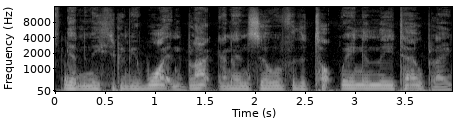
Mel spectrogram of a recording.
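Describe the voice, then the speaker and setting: A man speaks in a dark, mellow tone. His tone is relaxed. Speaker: scale model kit reviewer. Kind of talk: casual talk to camera. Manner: relaxed, hesitant with many fillers.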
